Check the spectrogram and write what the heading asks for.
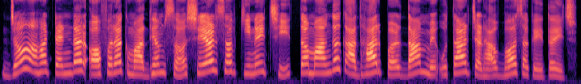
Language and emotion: Maithili, neutral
